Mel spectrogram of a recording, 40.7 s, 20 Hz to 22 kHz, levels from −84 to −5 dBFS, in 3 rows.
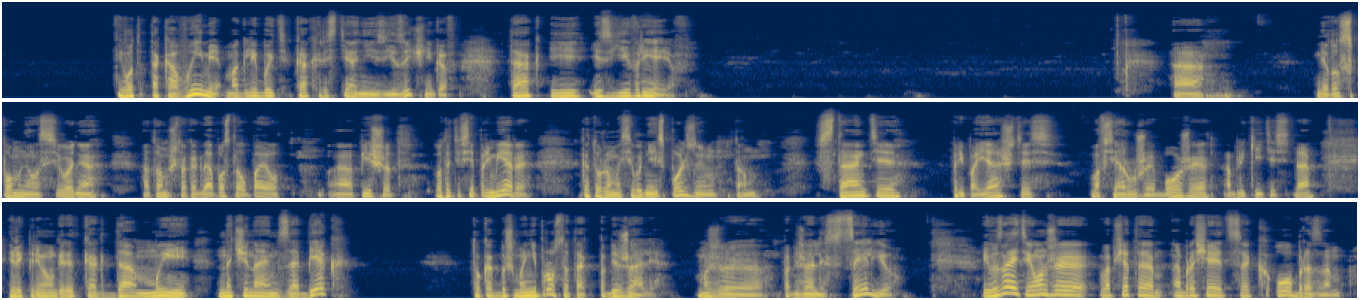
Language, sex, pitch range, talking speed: Russian, male, 110-145 Hz, 105 wpm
